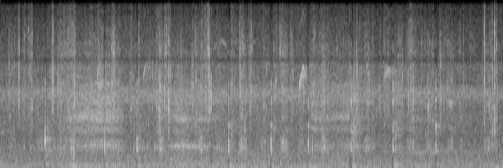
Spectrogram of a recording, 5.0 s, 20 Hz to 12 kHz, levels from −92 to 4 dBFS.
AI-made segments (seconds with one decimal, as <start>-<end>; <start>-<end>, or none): none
